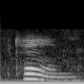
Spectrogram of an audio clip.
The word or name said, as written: skein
